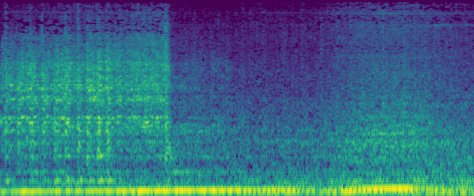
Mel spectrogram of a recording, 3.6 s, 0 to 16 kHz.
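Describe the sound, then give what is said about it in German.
The engine of a 1979 Ford Granada with a 2.3-litre V6 runs with a steady low rumble and dense mechanical noise. Its texture shifts partway through and swells slightly toward the end, with no talking. “Es ist Zeit für eine Spritztour mit Uwe Hochsteins Granada V6 2,3 Liter Motor, Baujahr 1979.”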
